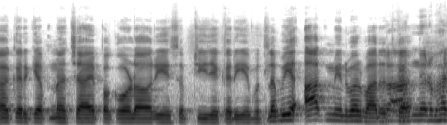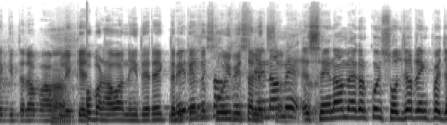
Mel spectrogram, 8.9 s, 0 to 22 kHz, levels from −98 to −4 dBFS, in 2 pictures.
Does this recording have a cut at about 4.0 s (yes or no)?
no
